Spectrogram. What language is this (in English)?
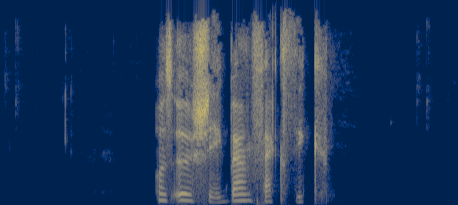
Hungarian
